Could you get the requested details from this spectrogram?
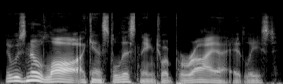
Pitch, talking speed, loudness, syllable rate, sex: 105 Hz, 235 wpm, -17 LUFS, 5.9 syllables/s, male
